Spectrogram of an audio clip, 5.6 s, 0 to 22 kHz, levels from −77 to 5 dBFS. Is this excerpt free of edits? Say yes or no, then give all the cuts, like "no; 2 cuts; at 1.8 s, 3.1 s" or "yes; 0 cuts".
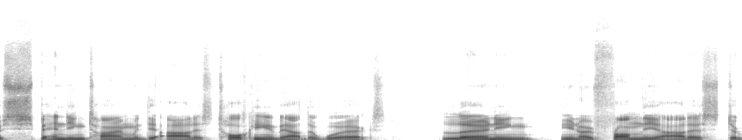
yes; 0 cuts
